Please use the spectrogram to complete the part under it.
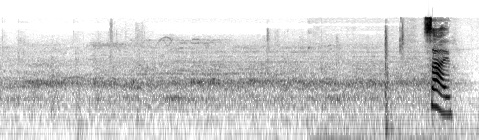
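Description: A large crowd chants and cheers outdoors.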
